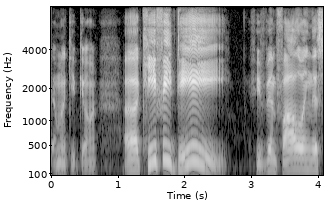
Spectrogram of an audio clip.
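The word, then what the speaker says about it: Keffe D: about this dude now um and it is Kefi D that is how it's pronounced uh so Kefi D or ke D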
